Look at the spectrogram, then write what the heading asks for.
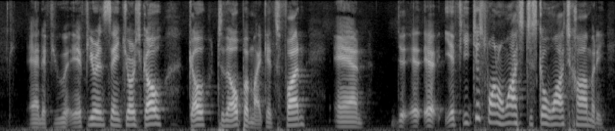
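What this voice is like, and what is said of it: Slightly hoarse voice. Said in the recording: “my voice is a little hoarse as well, too, because there's a lot of voice yelling”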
